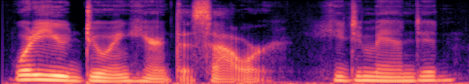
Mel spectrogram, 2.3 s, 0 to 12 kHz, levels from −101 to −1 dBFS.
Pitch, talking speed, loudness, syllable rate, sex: 150 Hz, 255 wpm, -18 LUFS, 6.7 syllables/s, female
